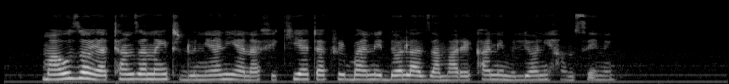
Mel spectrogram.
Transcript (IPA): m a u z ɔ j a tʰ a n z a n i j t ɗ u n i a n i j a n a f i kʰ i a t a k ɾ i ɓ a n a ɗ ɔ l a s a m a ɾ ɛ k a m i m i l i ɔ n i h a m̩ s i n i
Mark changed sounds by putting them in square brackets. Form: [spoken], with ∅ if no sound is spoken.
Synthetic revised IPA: m a u z ɔ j a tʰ a n z a n [a] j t ɗ u n i a n i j a n a f i kʰ i a t a k ɾ i ɓ a n [i] ɗ ɔ l a [z] a m a ɾ ɛ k a [n] i m i l i ɔ n i h a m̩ s i n i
